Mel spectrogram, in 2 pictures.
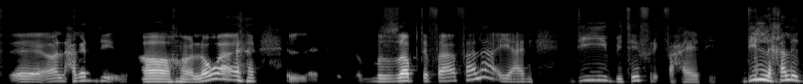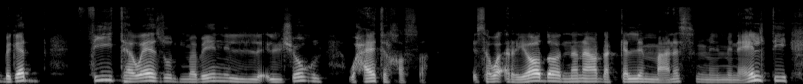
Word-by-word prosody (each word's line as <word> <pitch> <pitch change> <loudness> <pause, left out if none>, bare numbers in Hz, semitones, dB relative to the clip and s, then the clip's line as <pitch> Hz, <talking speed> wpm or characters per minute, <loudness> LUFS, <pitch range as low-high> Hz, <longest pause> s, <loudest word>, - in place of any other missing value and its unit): آآ، 125 +3 0
الحاجات 150 +4 -3
دي، 165 -1 -12
آه، 130 -1 +5
اللي 125 - +2
هو 255 +1 +5 0.7
ال - - -10 0.6
بالضبط، 140 +5 +3
ف 155 +1 -7
فلأ 210 - -2
يعني، 130 -2 -7 0.4
دي 190 +3 -7
بتفرِق 170 +5 -8
في - - -12
حياتي، 105 -2 -10 0.2
دي 180 +10 -2
اللي 220 -4 +7
خلّت 195 +1 +2
بجد 160 +5 +2 0.4
فيه 200 +2 -5
توازُن 150 0 +2
ما 120 0 -6
بين 155 +5 -3
ال 120 -4 -5
الشغل 155 +3 -4 0.2
وحياتي - - +1
الخاصَّة، - - -13 0.5
سواء - - -1
رياضة، 150 +7 +5
إن 135 -2 -5
أنا 135 0 +1
أقعُد 135 -3 0
أتكلّم 125 +3 -2
مع 100 0 -1
ناس 130 +1 -8
من 110 -2 -10
من 105 -1 -8
عيلتي، 175 - 0
140 Hz, 140 wpm, -23 LUFS, 125-170 Hz, 0.7 s, اللي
